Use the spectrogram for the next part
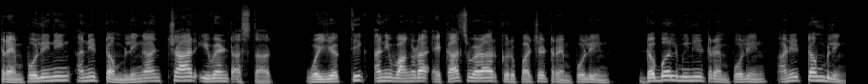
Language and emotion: Goan Konkani, neutral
